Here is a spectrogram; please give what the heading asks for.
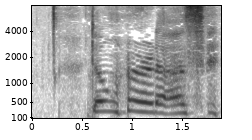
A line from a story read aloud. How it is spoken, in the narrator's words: Nat wailed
